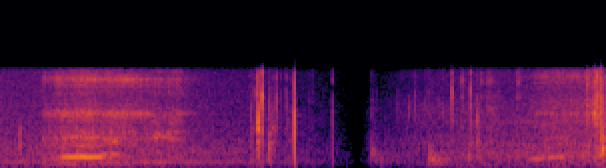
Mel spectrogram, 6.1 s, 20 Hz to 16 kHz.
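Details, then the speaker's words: Loud snoring from a sleeping dorm roommate around 4 a.m.: a long, low droning inhalation, then a pause and a second rattling breath, with brief clicks in a quiet room; snoring. "家做緊我嘅 paper， 而家4點鐘差唔多，聽我實有個鼻鼾聲。不細聲。"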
